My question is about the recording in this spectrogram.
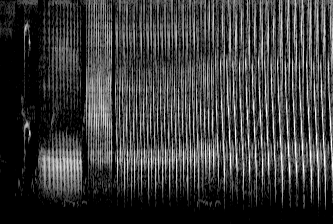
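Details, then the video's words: Canary song used as a lure song to prompt young or non-singing canaries to sing: a short buzzy note, then rapid clear trills repeated about three or four times a second, speeding into sweeping rolls. "burung kenari pancingan paud dan yg macet"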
